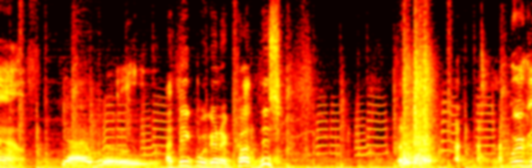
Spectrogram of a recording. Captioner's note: laughs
